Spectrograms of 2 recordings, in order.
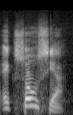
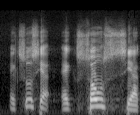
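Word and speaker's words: ἐξουσία: Y esto es muy curioso, hermanos, porque la palabra autoridad en el idioma griego se pronuncia exousia. Exousia con X, exousia, y es en el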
